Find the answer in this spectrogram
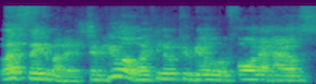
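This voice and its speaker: A man with an American accent speaks at a high pitch. His pitch varies in an ordinary way. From England, former mining town. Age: 30s. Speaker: political candidate speaking at party meeting. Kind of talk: campaign speech. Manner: animated.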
